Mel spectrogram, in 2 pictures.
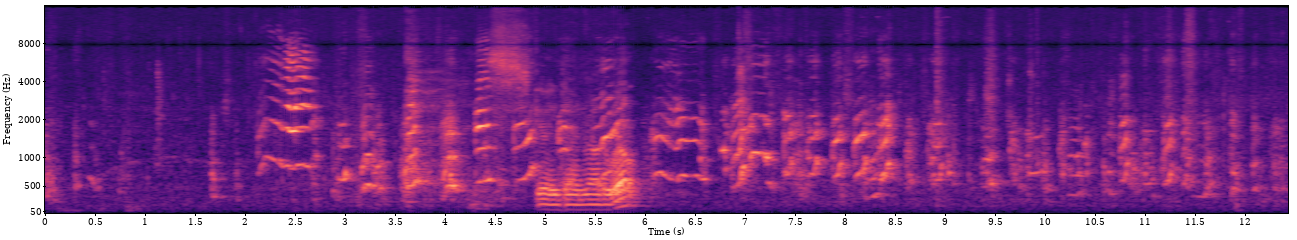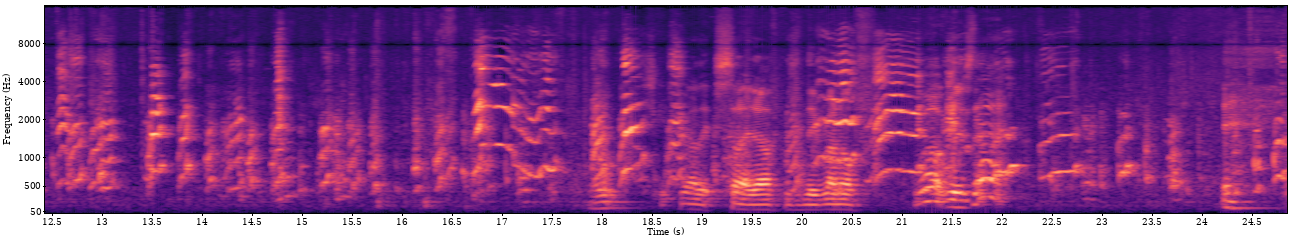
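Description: Puppies lap and chew food from metal bowls.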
